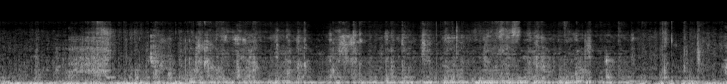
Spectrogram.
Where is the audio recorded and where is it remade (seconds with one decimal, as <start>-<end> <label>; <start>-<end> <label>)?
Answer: 0.0-1.9 recorded; 1.9-6.3 remade; 6.3-7.3 recorded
